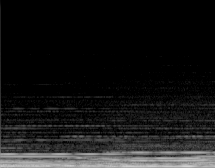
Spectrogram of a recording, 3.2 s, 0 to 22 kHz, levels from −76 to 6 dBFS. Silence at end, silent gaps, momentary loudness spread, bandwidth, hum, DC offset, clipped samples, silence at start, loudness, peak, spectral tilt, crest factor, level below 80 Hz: 0 s; none; 3 LU; 8.8 kHz; none; under 0.1%; under 0.1%; 0 s; -16 LUFS; -2 dBFS; -8 dB/octave; 14 dB; -50 dBFS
